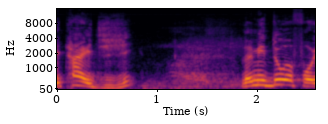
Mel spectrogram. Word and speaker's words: tai chi: sometimes we mispronounced as tai chi which many of you because it says chi for many years i should be pronounced tai ji g means opposite contrast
